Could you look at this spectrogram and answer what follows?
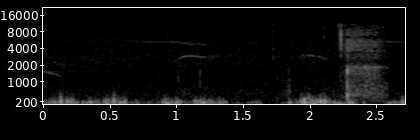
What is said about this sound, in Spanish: Los pájaros que cantan y, por allí se escucha el riachuelo. Y hay brisa, me imagino que la escuchas. pasan las aves muy cerca de mí.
